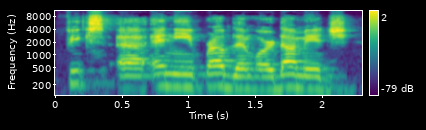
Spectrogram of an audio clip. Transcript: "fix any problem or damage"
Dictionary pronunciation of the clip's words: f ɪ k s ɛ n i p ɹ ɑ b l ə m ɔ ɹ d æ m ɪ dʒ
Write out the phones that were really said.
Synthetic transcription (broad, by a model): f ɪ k s ɛ n i p ɹ ɑ b l ə m ɔ ɹ d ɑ m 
